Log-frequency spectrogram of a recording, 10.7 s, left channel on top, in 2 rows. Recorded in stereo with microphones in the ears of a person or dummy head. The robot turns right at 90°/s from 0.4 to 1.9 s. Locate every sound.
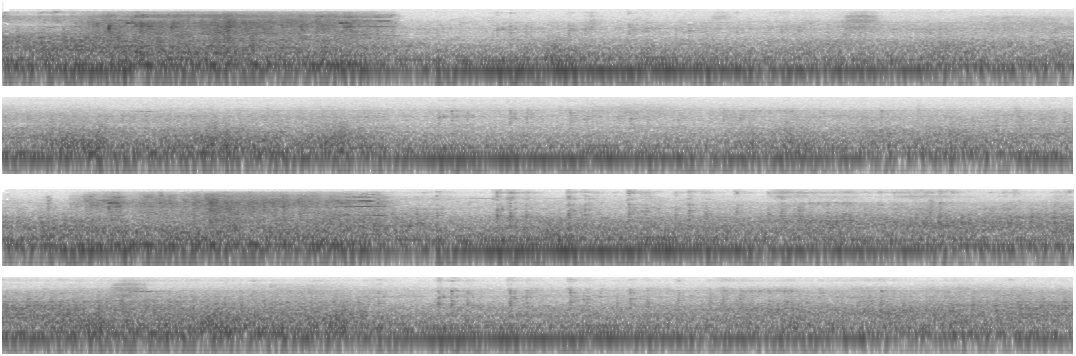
0.0 s a motorcycle: 80° left; by 10.7 s 50° right (ahead or behind)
